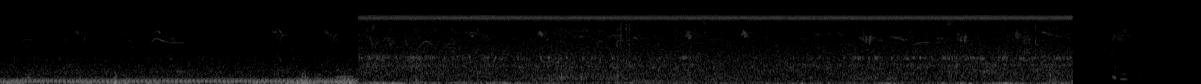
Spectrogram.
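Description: Small birds calling with short, repeated chirps over a steady low hum. After a sudden change, a steady high-pitched whine runs under fainter chirps. Near the end the sound drops away almost completely, leaving a few faint short noises.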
